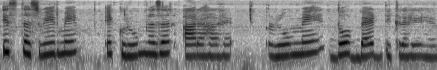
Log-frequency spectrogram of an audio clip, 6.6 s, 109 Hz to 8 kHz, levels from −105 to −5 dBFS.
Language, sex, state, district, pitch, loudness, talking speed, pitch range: Hindi, male, Maharashtra, Mumbai Suburban, 275 Hz, -18 LUFS, 145 wpm, 255-300 Hz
